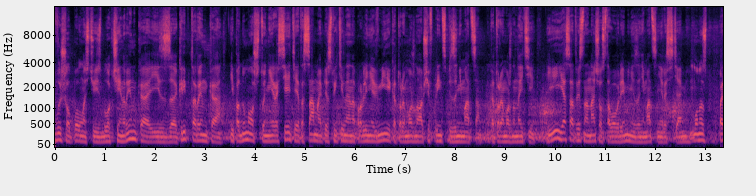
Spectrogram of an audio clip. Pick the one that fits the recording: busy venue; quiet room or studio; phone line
busy venue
